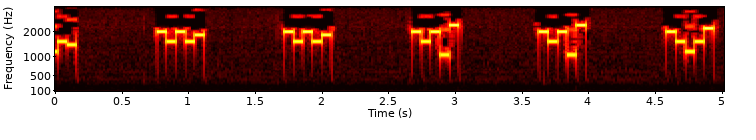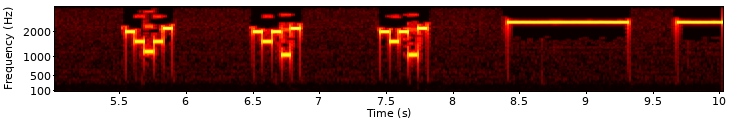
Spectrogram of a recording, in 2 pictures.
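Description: Five-tone selective call (ZVEI), heard as quick runs of five tones, tones of about 70 ms. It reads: 85857 85857 85810 85810 85259 85259 85819 85819
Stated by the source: Five-tone ZVEI selective call, address 85814, received on an SDR.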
